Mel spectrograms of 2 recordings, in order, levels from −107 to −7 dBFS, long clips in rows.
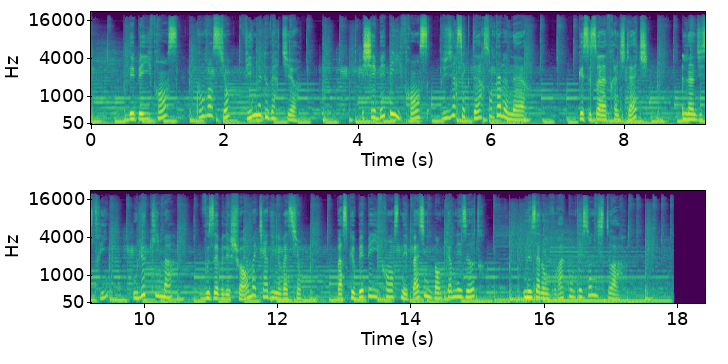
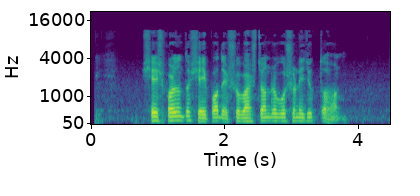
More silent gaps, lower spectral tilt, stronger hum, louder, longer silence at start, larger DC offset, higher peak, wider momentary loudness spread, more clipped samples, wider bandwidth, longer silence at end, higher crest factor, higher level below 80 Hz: neither; second, -5 dB/octave vs -7 dB/octave; neither; first, -19 LUFS vs -24 LUFS; second, 0 s vs 0.8 s; neither; first, 0 dBFS vs -6 dBFS; about the same, 11 LU vs 9 LU; neither; first, 19.5 kHz vs 11.5 kHz; second, 0.5 s vs 0.7 s; about the same, 20 dB vs 20 dB; first, -34 dBFS vs -62 dBFS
